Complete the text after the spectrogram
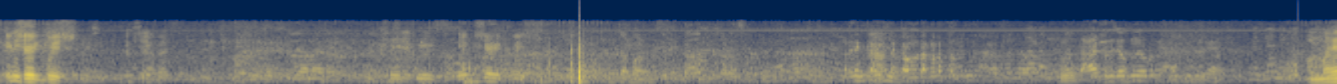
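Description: Many men talk over one another in a large echoing hall.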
